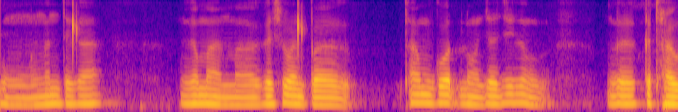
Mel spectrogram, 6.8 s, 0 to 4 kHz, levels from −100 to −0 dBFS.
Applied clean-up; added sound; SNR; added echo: none; Finger snapping; 19 dB; none.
